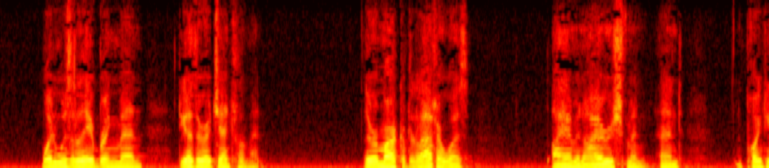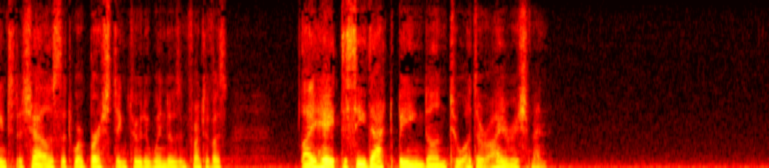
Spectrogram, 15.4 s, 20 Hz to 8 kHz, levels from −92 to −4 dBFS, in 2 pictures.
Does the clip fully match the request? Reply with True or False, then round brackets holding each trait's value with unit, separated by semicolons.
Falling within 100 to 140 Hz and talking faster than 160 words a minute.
True (135 Hz; 170 wpm)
